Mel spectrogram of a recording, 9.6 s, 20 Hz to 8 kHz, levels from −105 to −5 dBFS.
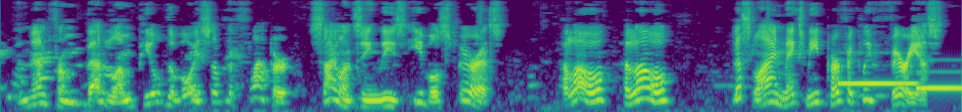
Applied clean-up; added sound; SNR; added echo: classical method Wiener filter.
